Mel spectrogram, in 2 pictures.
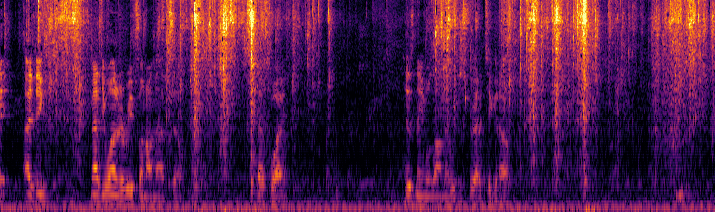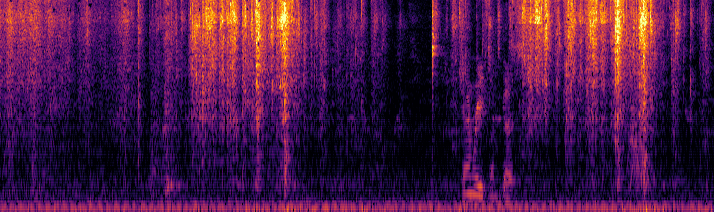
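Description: Foil card packs crinkle and tear as hands open them.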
